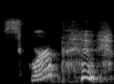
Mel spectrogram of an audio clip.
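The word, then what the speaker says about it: SCCWRP: Water Research Project Authority, or as we affectionately call them, SQURP, which is how you say that acronym. Um, since the bills in California were passed, Squirtp has convened several workshops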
